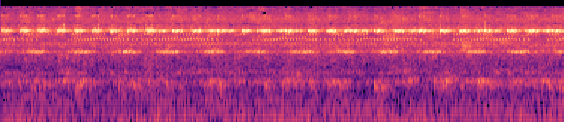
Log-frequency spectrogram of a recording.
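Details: Cricket chirping, offered as a recording to repel rats, aid sleep and tutor songbirds: a steady high ringing tone with short buzzy pulses about twice a second, overlapping lower trills, with no other sounds.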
